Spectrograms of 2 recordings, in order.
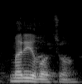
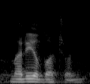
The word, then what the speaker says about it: مريضة: أنا مريضة. مريضة. And she'll probably stop and won't pronounce the ta and say أنا مريضة.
